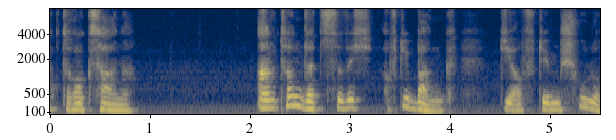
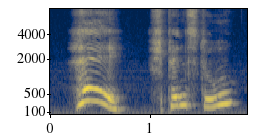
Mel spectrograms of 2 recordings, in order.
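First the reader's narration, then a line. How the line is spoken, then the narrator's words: Angry call. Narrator (German): rief Anton sauer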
